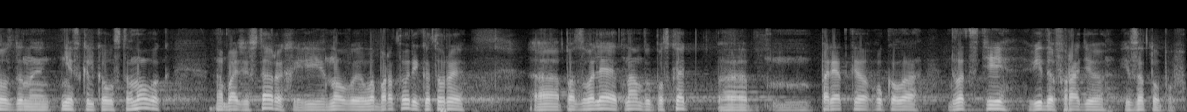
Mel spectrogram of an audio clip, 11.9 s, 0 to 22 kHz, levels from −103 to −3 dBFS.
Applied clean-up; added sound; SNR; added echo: none; none; none; none.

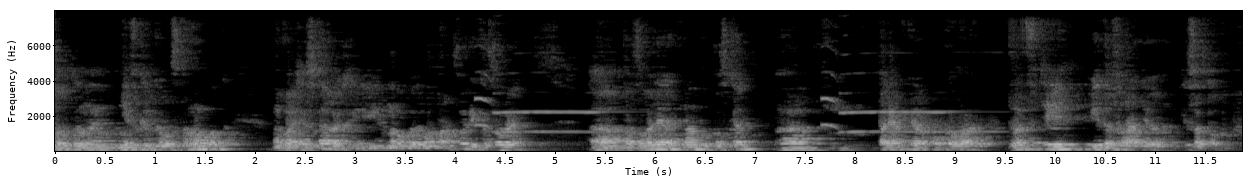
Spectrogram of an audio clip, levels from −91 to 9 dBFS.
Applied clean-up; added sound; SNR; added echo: classical method WPE with log-MMSE.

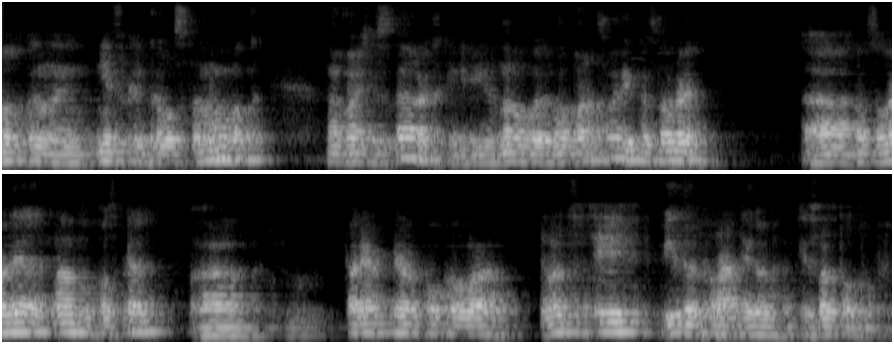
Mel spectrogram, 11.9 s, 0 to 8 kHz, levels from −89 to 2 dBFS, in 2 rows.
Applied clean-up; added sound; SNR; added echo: neural mask model DeepFilterNet 3.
